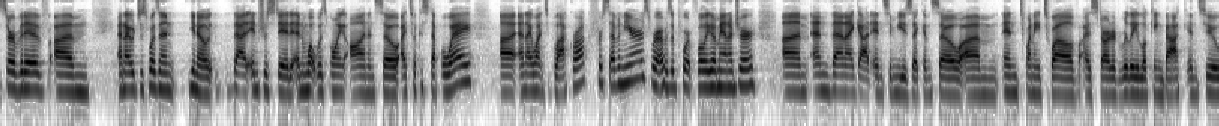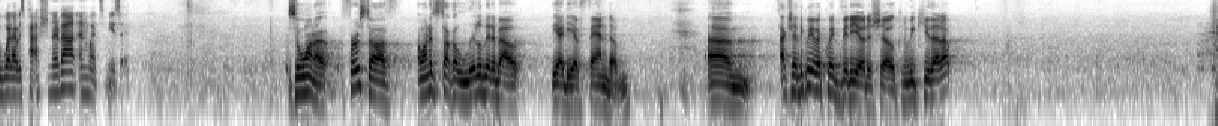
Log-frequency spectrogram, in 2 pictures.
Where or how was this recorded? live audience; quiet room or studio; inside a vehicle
live audience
